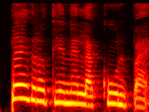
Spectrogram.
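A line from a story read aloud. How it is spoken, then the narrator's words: Exclaiming. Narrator (Spanish): exclamó Timoteo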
